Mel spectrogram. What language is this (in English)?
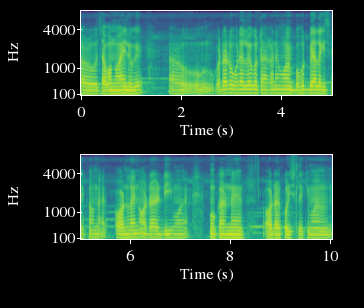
Assamese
